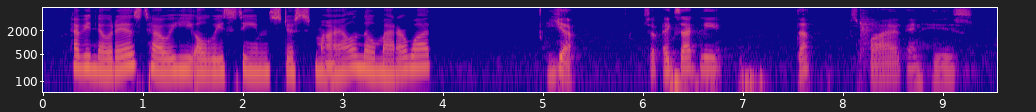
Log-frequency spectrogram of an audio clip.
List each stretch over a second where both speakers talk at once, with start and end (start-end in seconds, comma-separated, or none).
none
